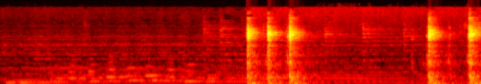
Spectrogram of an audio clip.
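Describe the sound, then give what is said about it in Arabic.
Sharp knocks on a door, three in quick succession followed by two more after a pause, loud, over a faint steady musical hum with no talking. “اه محمد وتحل الباب”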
